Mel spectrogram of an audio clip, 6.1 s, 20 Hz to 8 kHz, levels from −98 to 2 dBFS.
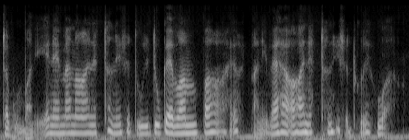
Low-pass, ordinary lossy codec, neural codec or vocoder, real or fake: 7.2 kHz; none; codec, 16 kHz, 2 kbps, X-Codec, WavLM features, trained on Multilingual LibriSpeech; fake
